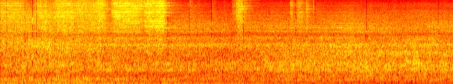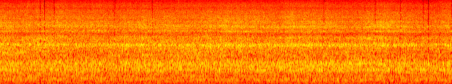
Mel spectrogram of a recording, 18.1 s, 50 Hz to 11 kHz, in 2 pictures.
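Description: A double-headed diesel train passing close by. The second Class 47 diesel locomotive is loud for about the first three seconds, and its hiss cuts off as it goes by. Then the Pullman coaches roll past with a steady rumble of wheels on rail and a faint high squeal.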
